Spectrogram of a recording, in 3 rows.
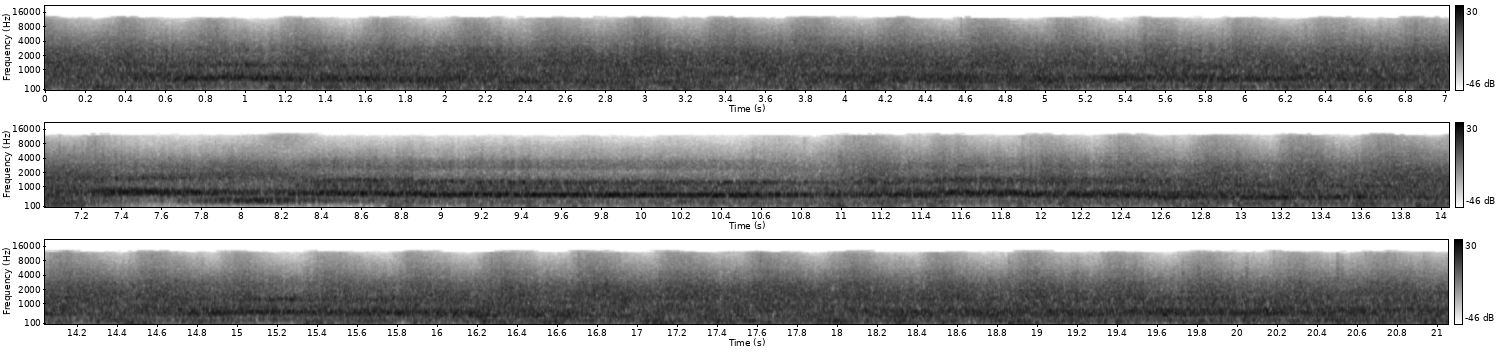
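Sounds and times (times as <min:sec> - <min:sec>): football crowd chanting: 0:00.0 - 0:21.0
rhythmic clapping: 0:00.0 - 0:21.0.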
